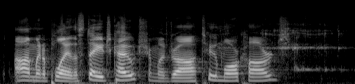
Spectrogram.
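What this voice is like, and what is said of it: Put-on Western cowboy accent. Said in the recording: “My shitty accent. ... Are you attempting to do a Western accent? ... I hear it.”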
